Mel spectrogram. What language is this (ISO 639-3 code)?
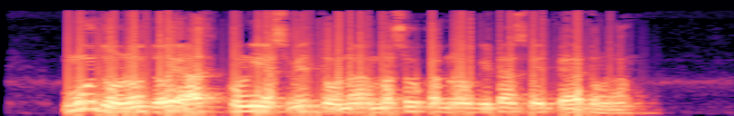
gju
